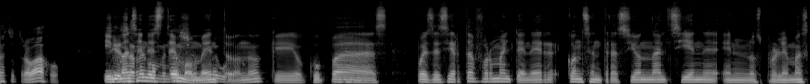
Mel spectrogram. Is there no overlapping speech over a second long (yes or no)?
no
